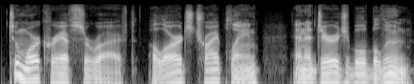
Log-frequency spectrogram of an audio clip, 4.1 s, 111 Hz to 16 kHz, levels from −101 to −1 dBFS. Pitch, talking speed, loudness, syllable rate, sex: 100 Hz, 160 wpm, -19 LUFS, 5.6 syllables/s, male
